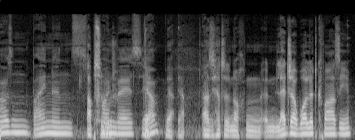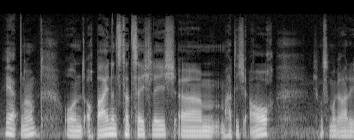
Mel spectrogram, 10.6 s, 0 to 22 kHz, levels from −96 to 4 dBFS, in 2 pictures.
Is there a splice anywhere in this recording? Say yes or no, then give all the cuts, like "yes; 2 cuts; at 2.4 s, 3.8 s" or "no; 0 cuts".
no; 0 cuts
